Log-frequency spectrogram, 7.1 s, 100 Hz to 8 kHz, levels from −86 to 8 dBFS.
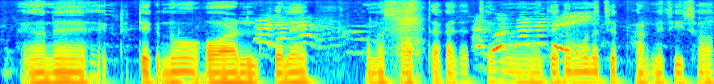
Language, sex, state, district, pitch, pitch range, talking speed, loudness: Bengali, male, West Bengal, Kolkata, 95 Hz, 90-95 Hz, 135 wpm, -19 LUFS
